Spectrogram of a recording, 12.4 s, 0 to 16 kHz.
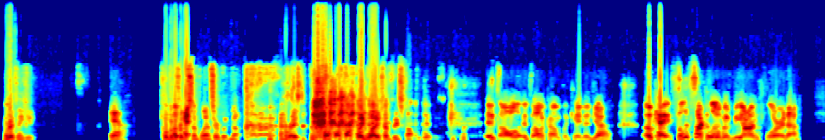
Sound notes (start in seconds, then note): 5.2 laughing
